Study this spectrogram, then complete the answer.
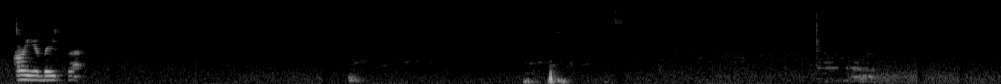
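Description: A young woman speaks softly through an online call.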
